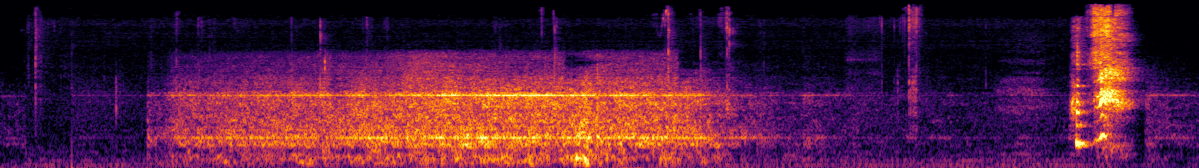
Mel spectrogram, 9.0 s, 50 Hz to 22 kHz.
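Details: Young woman doing a self nasal swab for COVID-19 testing, tearing up: a long rushing noise fades, then one sharp, sudden sneeze set off by the swabbing.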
